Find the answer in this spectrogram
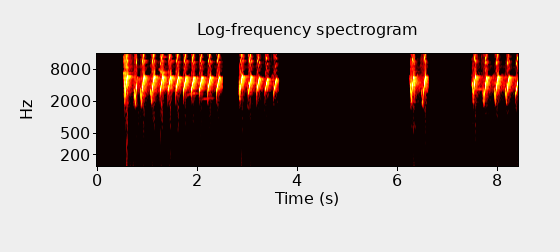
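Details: Male bar-winged prinia practising vigorous song: a long rapid run of around fifteen high rising chirps, a shorter burst, a brief pair of notes, then another quick series.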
